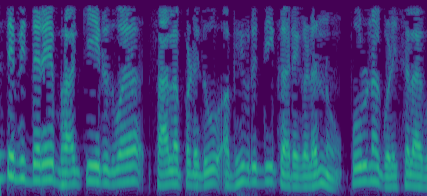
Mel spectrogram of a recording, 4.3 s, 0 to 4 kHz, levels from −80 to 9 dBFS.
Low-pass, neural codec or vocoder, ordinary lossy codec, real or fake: 3.6 kHz; none; none; real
